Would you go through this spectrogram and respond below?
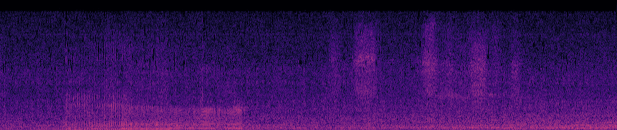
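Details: Sleeping bulldog snoring: a rough, rasping breath carrying a low droning hum with a faint higher wheeze, running continuously for about six seconds indoors.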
